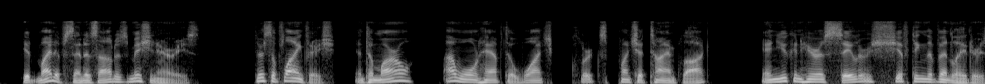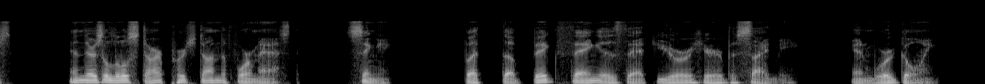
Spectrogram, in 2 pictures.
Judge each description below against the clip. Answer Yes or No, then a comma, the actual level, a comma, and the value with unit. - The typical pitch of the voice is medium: No, very low, 95 Hz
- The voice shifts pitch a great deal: Yes, wide, 6.8 semitones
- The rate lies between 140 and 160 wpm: No, average, 175 wpm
